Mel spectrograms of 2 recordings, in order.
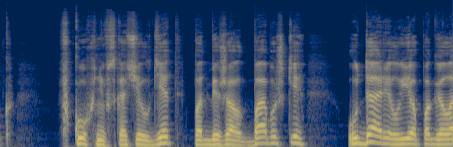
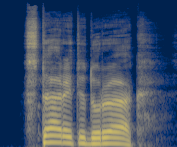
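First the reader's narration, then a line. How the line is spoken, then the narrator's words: Calm grandmother. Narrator (Russian): спокойно сказала бабушка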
